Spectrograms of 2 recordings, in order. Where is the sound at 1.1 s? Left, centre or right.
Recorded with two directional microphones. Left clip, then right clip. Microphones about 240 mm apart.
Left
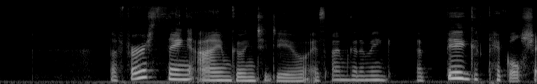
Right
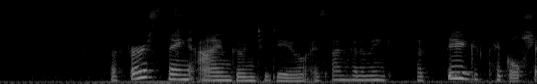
Left.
